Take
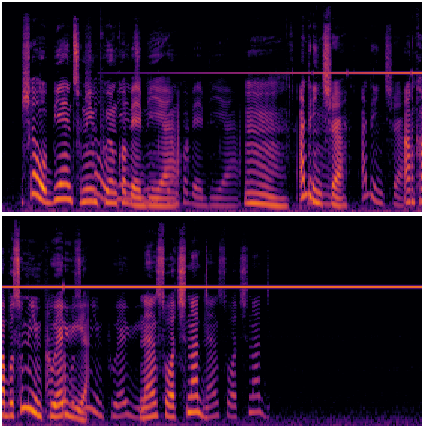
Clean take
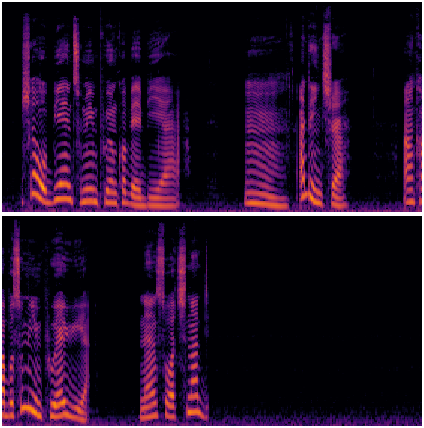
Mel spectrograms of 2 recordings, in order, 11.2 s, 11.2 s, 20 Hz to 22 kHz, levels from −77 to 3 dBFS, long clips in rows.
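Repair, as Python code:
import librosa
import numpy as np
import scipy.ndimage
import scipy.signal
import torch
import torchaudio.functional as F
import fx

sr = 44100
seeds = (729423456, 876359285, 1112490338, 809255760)

y = fx.notch(x, sr, hz=5500.0, q=30.0)
y = fx.fix_interpolate(y, sr, at_s=(4.13, 4.6, 5.45, 6.42), length_ms=13.0)
y = fx.fix_echo_inverse(y, sr, delay_ms=822, level_db=-15.0)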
